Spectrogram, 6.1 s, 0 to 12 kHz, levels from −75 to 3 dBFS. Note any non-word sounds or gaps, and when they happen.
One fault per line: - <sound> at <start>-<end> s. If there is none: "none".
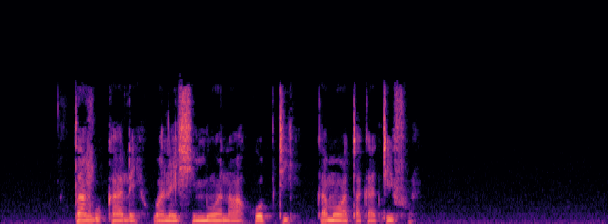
none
